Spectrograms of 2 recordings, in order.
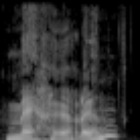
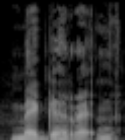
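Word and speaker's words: Meegeren: I tę sztukę opanował tylko jeden człowiek na świecie, również Holender, Meheren, albo częściej on jest znany, bo wymawia się jego nazwisko nieprawidłowo z punktu widzenia języka holenderskiego czy niderlandzkiego, Meheren.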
